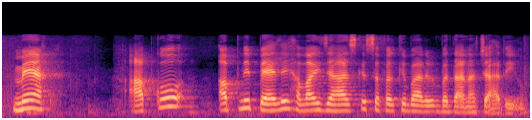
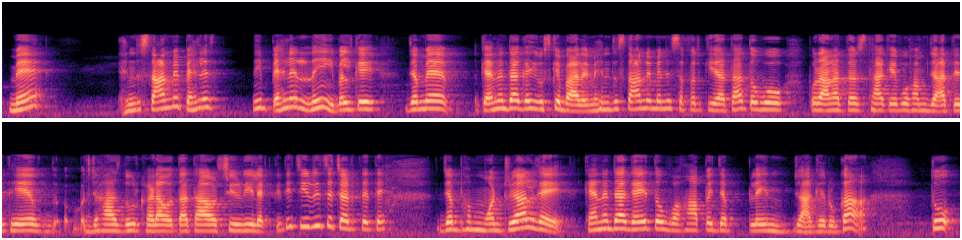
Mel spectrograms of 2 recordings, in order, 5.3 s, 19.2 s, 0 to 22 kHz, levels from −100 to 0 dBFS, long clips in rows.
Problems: background sounds at intervals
